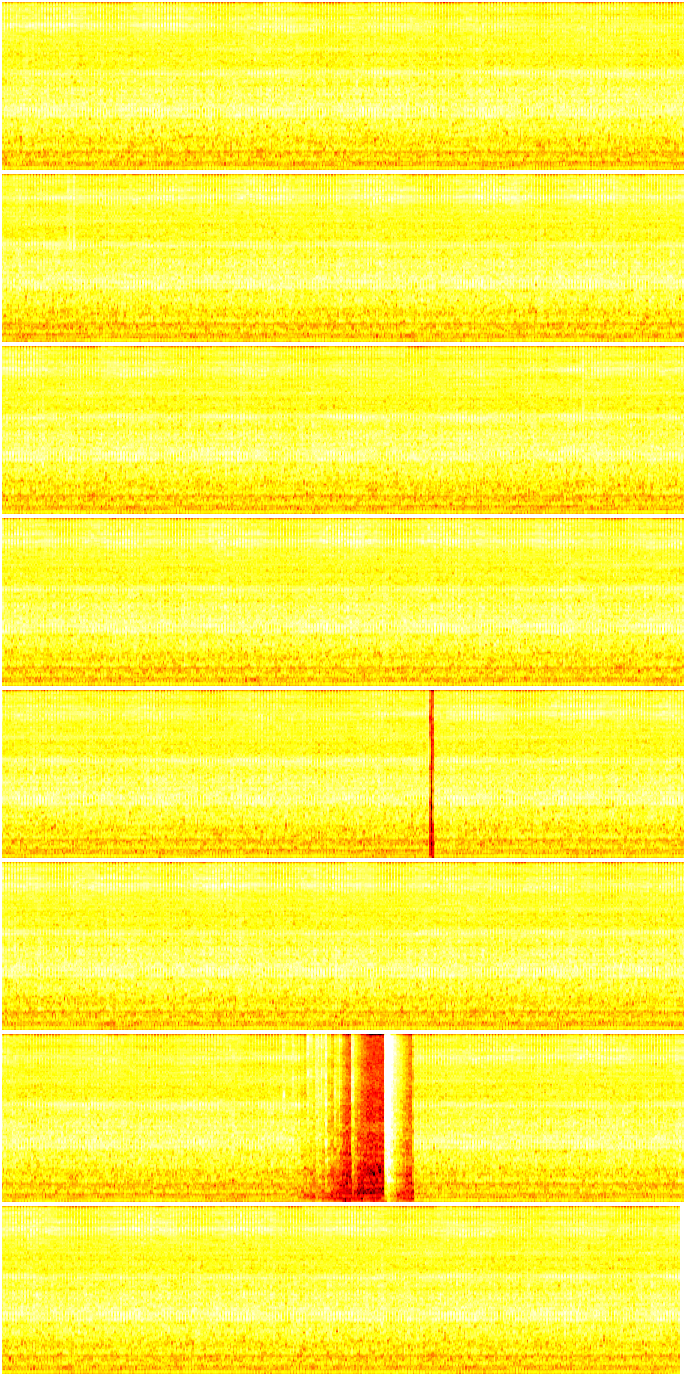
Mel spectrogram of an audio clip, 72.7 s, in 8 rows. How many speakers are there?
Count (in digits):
0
